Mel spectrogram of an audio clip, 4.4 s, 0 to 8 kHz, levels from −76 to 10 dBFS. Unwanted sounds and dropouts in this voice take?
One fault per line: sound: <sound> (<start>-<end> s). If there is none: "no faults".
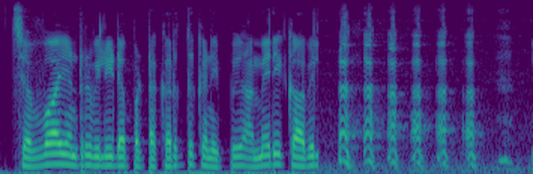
sound: laugh (2.8-4.4 s)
